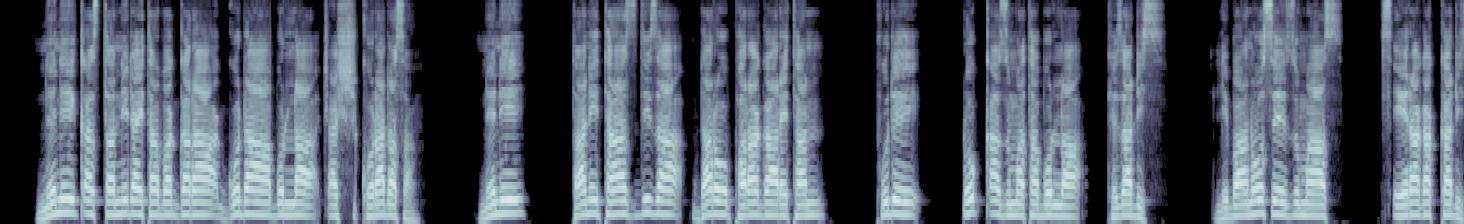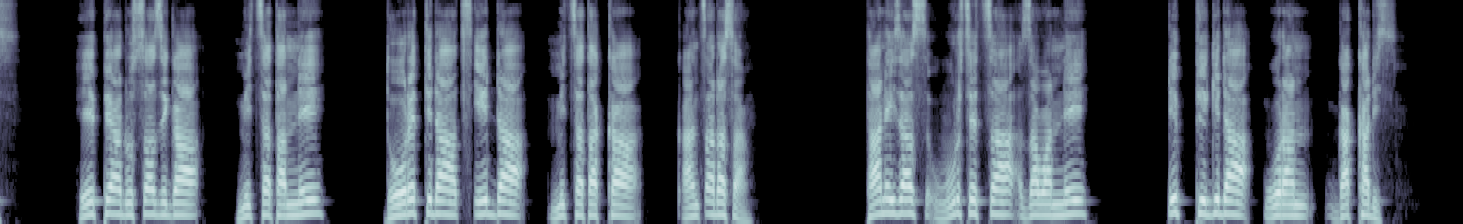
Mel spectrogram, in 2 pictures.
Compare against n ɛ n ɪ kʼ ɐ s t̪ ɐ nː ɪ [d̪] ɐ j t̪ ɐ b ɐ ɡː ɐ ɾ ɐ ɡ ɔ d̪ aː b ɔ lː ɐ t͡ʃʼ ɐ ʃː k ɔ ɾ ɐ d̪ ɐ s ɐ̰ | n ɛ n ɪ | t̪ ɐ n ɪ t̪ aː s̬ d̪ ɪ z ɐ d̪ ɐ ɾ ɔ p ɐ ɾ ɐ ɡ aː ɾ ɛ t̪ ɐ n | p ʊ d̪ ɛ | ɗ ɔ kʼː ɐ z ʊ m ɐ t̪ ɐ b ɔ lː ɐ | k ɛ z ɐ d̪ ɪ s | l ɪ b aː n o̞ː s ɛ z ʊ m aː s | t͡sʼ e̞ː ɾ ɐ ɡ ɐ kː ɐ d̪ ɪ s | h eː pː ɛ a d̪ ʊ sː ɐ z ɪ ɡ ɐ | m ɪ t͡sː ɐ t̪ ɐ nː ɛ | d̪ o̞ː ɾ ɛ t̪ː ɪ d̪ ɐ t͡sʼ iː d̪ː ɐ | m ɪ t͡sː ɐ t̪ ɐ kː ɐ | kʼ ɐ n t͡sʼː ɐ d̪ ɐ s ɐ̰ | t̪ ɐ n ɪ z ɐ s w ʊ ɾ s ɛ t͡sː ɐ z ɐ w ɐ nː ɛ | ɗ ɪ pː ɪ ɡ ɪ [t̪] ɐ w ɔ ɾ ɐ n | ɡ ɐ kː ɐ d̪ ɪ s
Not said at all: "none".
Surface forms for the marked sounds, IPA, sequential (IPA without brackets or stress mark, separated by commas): d̪, d̪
